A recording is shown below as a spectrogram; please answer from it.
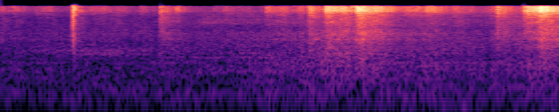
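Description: Quiet steady background noise of a large store, with a few faint rattles from a metal shopping cart being pushed along.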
